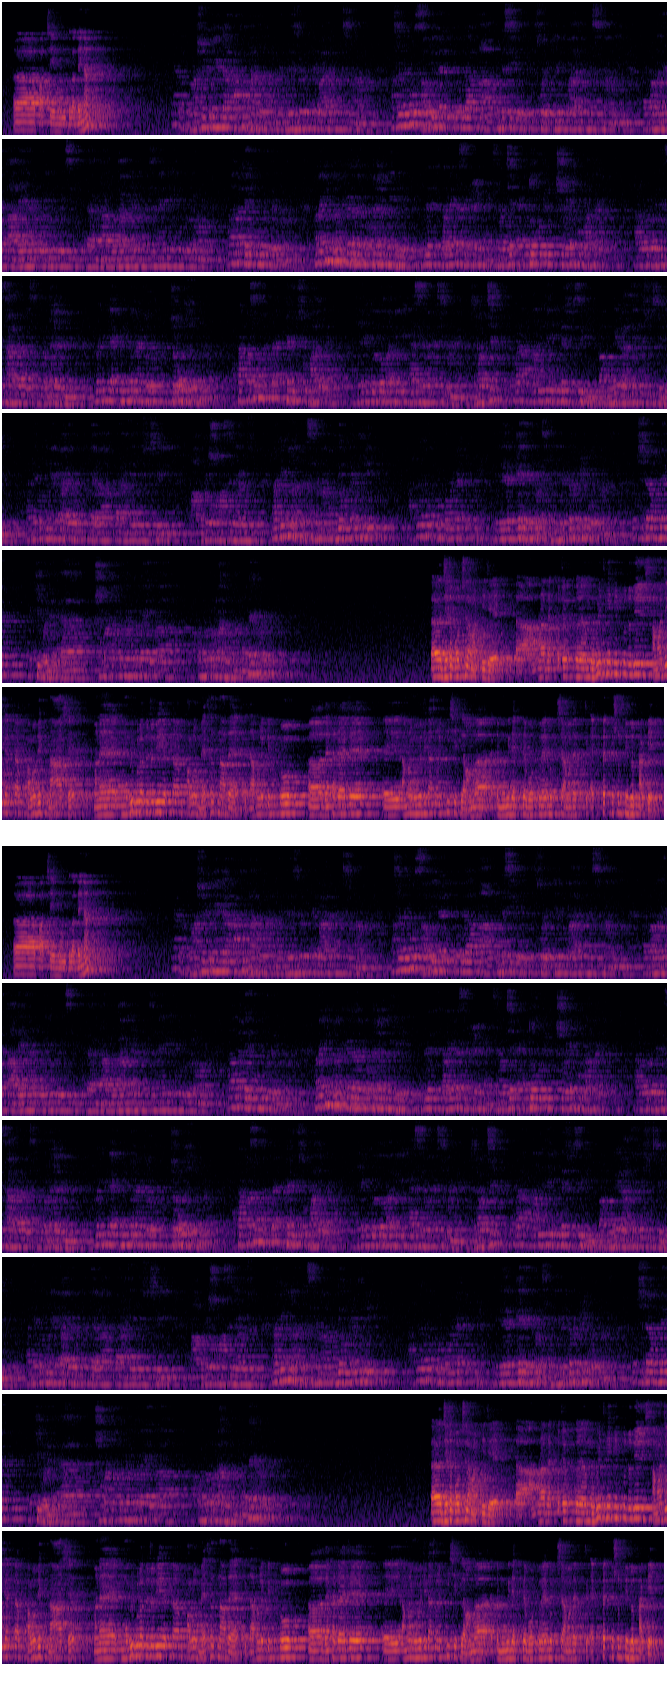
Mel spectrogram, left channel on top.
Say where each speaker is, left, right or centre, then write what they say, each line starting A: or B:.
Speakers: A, on the right (about 80°); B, on the left (about 60°).
A: আহ পাচ্ছে এই মুভিগুলা তাই না
B: হ্যাঁ বন্ধু আসলে তুমি একটা আহ, খুব ভালো কথা বললে বিশেষ করে তুমি যে মালায়ালাম ইন্ডাস্ট্রির কথা বলে আসলে দেখো সাউথ ইন্ডিয়াতে যতগুলা ইন্ডাস্ট্রি রয়েছে বিশেষ করে যদি আমি মালায়ালাম ইন্ডাস্ট্রির কথা বলি তারপর আমাদের বেঙ্গালুরু কলিউড রয়েছে তা- তারপর তামিলনাড়ু বা চেন্নাই থেকে যে মুভিগুলো হয় বা আমরা তেলুগু মুভির কথাই বলতে পারি তারা কিন্তু না দেখবে তাদের প্রত্যেকটা মুভিতে তাদের তাদের একটা সিমিলারিটি থাকে সেটা হচ্ছে এক তো ওদের স্টোরিটা খুব ভালো থাকে তার উপরে ওদের যে স্টাররা রয়েছে প্রত্যেকটা ফিল্মে তাদের কিন্তু অ্যাক্টিং তো মানে জবরদস্ত জবরদস্ত বলতে পারি আর তার পাশাপাশি না ওরা একটা জিনিস খুব ভালো করে যেটা কিন্তু হয়তো বাকি সিনেমা ইন্ডাস্ট্রি করে না কিন্তু সেটা হচ্ছে ওরা আমাদের যে নিজেদের সংস্কৃতি বা ওদের রাজ্যের যে সংস্কৃতি আর যেরকম তুমি একটু আগে বলে যে কেরালার রাজ্যের যে সংস্কৃতি বা ওদের সমাজটা যেভাবে চলে তারা কিন্তু না তাদের সিনেমার মধ্যে ওইটা ফুটিয়ে তোলে আসলে দেখো যখন কোনো একটা নিজেদেরকে দেখতে পাচ্ছি মানে নিজেদেরকে আমরা ফিল করতে পারছি তো সেটা আমাদের ওই কি বলে আহ সমাজ মাধ্যমে হতে পারে বা অন্য কোনো মাধ্যমে হতে পারে তাই না বলো
A: আহ, যেটা বলছিলাম আর কি যে আহ, আমরা দেখো যে মুভি থেকে কিন্তু যদি সামাজিক একটা ভালো দিক না আসে মানে মুভিগুলোতে যদি একটা ভালো মেসেজ না দেয় আর কি তাহলে কিন্তু আহ, দেখা যায় যে এই আমরা মুভি থেকে আসলে কি শিখলাম আমরা একটা মুভি দেখতে বসলে হচ্ছে আমাদের কিছু এক্সপেকটেশন কিন্তু থাকে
